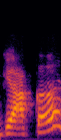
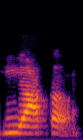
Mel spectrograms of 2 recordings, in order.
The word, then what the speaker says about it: Jacke: will be y so this is not jaka this is yaka yaka yaka means jacket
